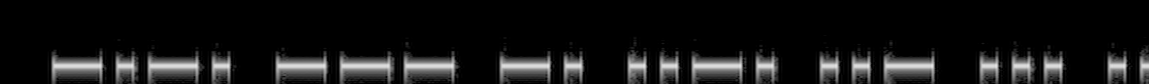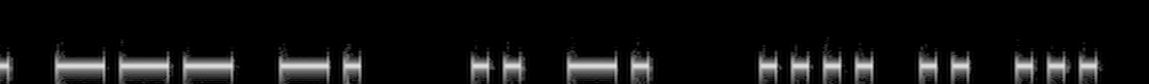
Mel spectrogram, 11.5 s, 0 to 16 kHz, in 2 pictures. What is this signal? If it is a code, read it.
Morse code, heard as a keyed tone, about 15 wpm, 700 Hz. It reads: CONFUSION IN HIS
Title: Sentences from Top 1600 Words 15wpm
